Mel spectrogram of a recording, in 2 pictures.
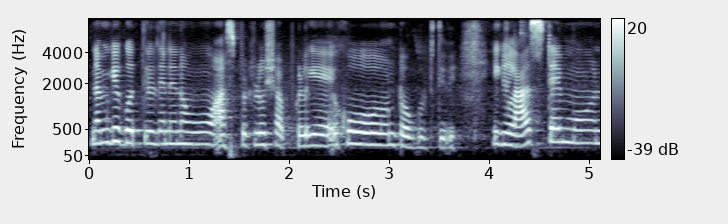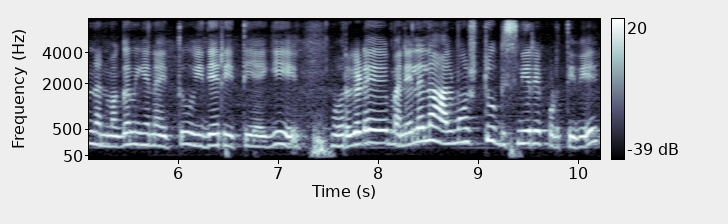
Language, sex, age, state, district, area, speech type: Kannada, female, 30-45, Karnataka, Mandya, rural, spontaneous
